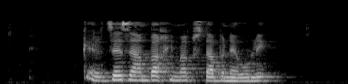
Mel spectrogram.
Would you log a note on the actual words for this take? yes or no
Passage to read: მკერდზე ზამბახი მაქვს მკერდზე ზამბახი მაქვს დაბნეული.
yes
